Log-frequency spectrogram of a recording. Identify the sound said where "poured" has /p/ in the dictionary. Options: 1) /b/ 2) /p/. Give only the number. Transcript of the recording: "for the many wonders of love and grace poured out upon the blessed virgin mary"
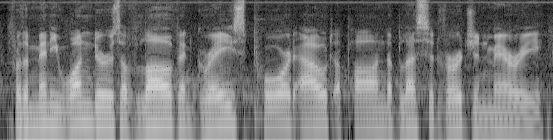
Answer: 2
